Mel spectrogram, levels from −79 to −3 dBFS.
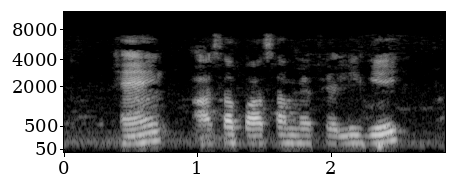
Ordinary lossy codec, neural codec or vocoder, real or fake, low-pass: MP3, 64 kbps; none; real; 7.2 kHz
